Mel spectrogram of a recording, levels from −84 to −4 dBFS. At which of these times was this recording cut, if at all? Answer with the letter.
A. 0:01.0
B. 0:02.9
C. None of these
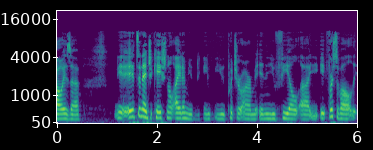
C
